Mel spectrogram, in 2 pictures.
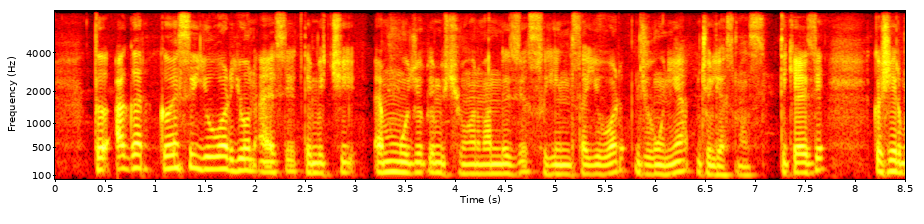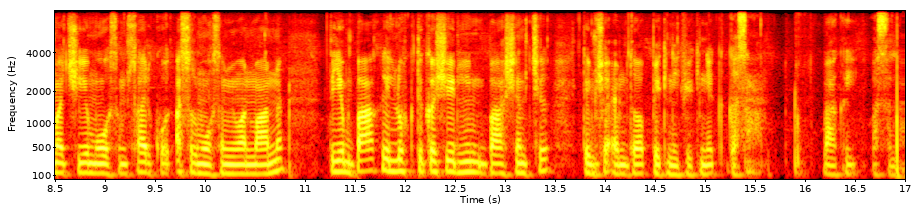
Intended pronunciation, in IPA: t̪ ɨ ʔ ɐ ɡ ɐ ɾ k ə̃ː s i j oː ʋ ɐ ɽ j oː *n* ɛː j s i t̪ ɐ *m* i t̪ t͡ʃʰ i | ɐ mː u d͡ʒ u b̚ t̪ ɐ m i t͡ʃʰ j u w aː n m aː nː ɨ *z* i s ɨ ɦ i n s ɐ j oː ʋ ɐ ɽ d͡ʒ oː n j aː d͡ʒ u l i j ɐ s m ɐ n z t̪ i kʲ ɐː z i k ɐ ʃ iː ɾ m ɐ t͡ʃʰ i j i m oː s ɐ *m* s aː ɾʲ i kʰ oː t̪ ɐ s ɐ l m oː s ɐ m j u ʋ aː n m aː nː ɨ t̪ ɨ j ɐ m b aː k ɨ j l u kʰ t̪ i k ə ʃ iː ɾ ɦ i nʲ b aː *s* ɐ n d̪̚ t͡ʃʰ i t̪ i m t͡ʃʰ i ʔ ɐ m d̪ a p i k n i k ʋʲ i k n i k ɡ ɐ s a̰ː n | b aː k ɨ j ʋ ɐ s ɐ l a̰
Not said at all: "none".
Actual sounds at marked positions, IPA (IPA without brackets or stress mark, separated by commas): n, m, z, m, ʃ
